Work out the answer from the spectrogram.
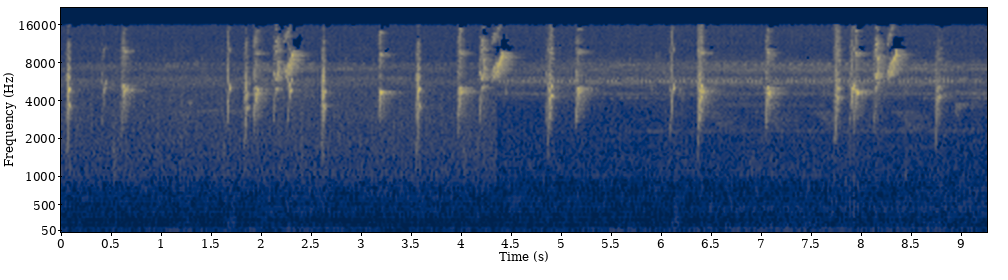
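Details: Silver-beaked tanager male, Brazil, perched camouflaged in branches, calling with a long irregular series of crisp, clipped chink notes, often doubled, and occasional higher slurred notes, over a steady thin high background drone.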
